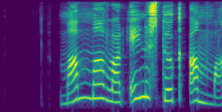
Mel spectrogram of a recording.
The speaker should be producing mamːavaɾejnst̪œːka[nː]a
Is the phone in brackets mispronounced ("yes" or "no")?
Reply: yes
